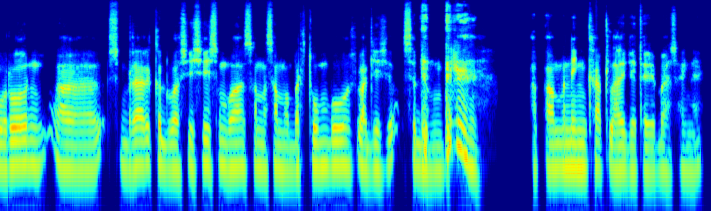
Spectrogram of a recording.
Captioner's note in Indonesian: berdehem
